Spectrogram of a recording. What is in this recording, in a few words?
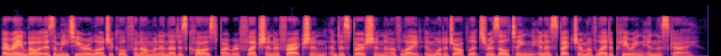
speaker, en GB; piper voices; vctk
